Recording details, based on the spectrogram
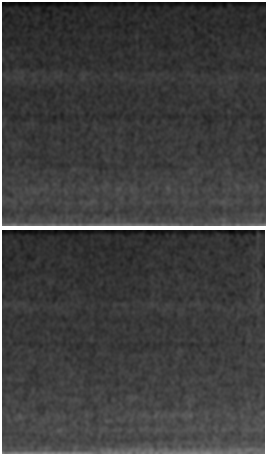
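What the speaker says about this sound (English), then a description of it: "I like it when the exhaust opens up. It's so deep." A Ford Mustang with a factory exhaust rumbles low and deep, a steady engine drone that swells slightly midway with no speech.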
